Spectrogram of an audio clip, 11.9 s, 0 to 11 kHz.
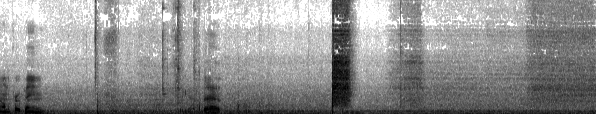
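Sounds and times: low hum: 0.8s - 11.9s
gas hissing: 6.5s - 11.9s
torch lighting pop: 6.6s - 7.2s.

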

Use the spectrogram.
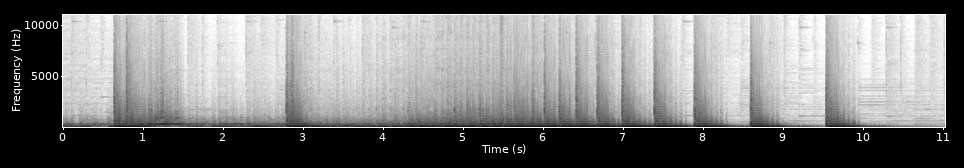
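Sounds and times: large drums beaten in rapid roll: 0.0s - 10.1s.

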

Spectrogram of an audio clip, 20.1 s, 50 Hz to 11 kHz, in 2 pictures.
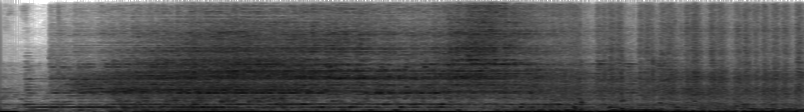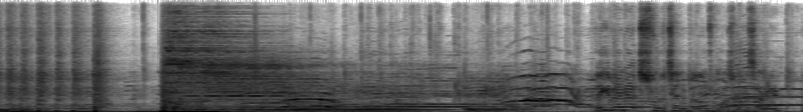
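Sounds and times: electric guitars: 0.0s - 11.0s, 11.8s - 17.4s
drum kit with cymbals: 0.6s - 14.7s
low bass note: 1.2s - 10.0s.

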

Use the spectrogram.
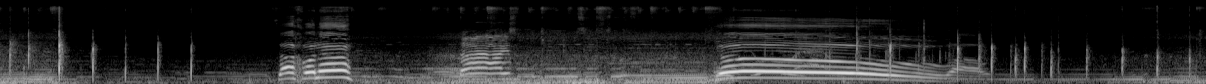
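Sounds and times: background music held notes: 0.0s - 12.0s.

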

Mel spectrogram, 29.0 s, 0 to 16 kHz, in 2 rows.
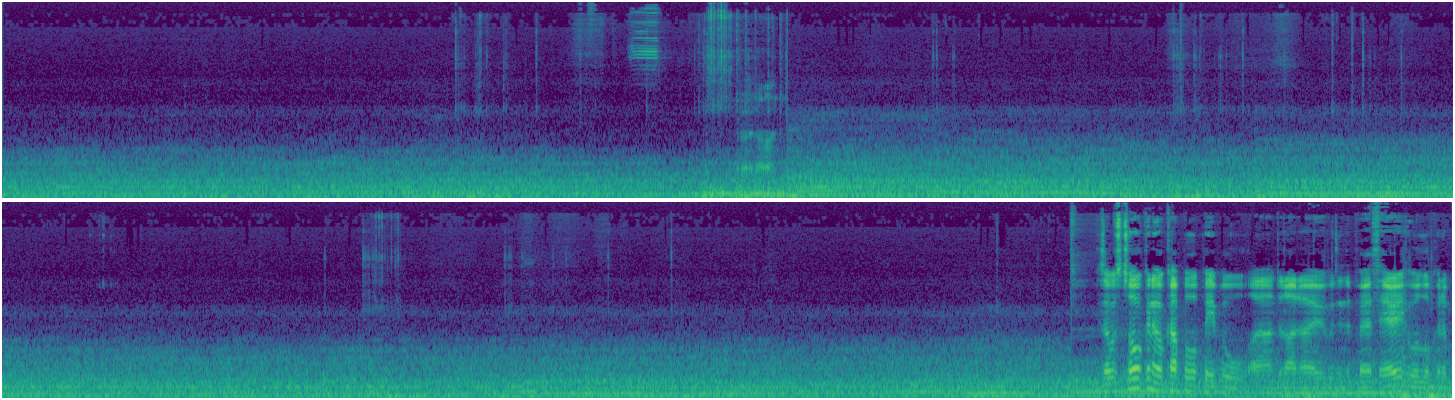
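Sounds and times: engine hum and tyre noise: 0.0s - 29.0s.

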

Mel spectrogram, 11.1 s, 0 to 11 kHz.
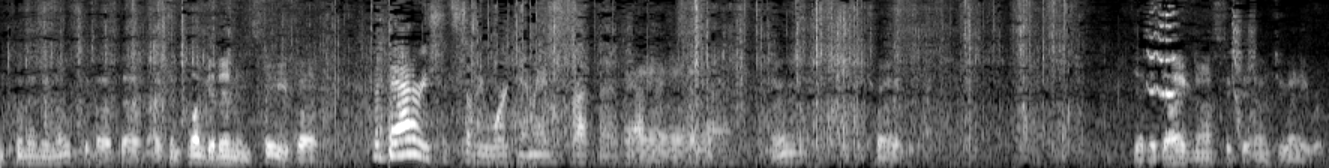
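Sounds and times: paper rustling and crinkling: 0.0s - 9.1s.

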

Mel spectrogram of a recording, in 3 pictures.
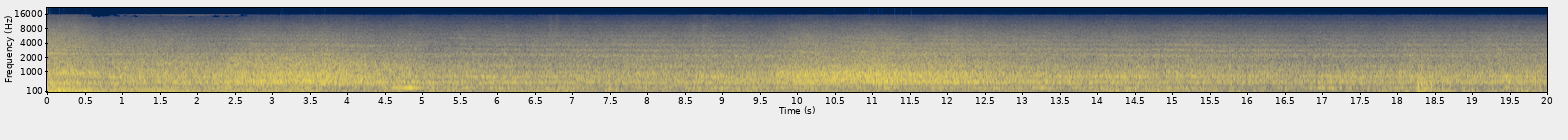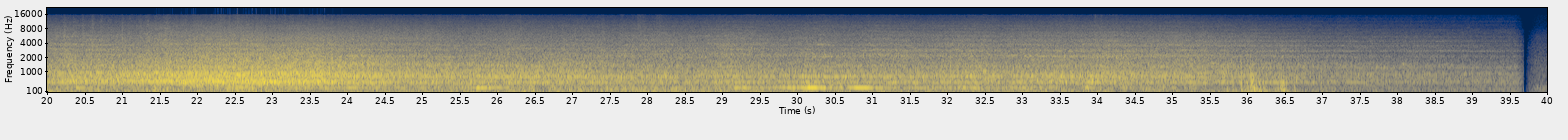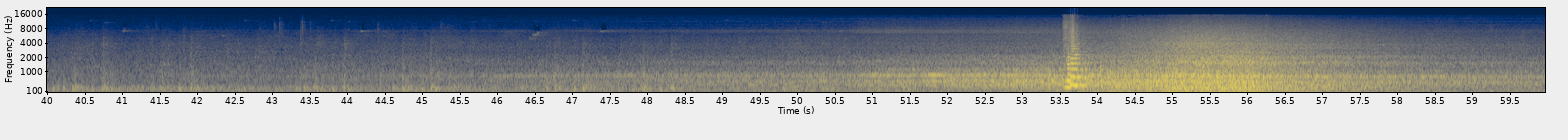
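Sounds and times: freight train wheels rumbling on rails: 0.0s - 59.9s.

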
